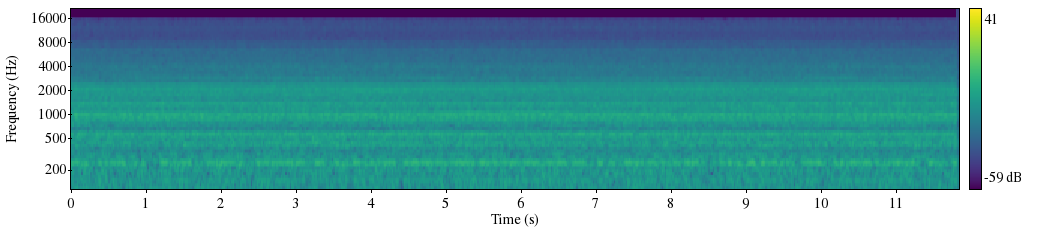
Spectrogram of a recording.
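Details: Hotpoint Aqualtis washing machine, bearings just started to go today: steady even roaring rumble with no let-up while the drum turns; drum bearing rumble.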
